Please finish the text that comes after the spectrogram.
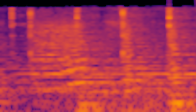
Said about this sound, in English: I hear the music in the background.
